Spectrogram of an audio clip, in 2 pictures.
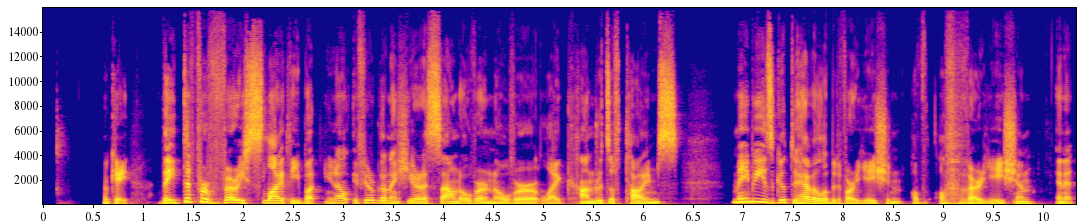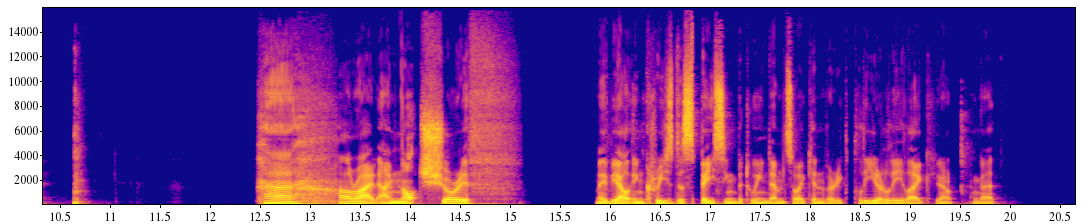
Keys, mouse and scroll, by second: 0.4 g, 0.5 click, 5.1 g, 11.1 click, 15.2 ctrl+click, 15.7 ctrl+s, 15.8 ctrl+shift+right click, 16.3 ctrl+shift+scroll down 2, 17.0 ctrl+t, 17.1-18.5 ctrl+drag, 18.6 click, 19.4 t, 19.7 click.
